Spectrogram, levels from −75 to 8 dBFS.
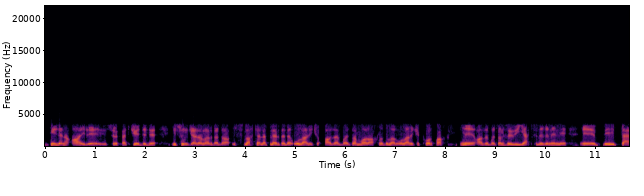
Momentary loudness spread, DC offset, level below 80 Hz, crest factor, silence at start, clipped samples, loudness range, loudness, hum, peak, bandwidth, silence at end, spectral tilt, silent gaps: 6 LU; under 0.1%; -76 dBFS; 16 dB; 0 s; under 0.1%; 1 LU; -24 LUFS; none; -8 dBFS; 3.7 kHz; 0 s; -9 dB/octave; none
